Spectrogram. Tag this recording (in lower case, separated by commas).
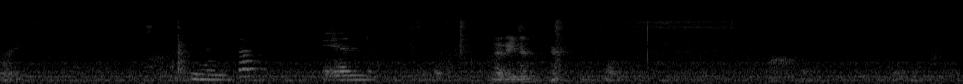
speech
